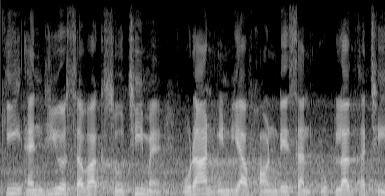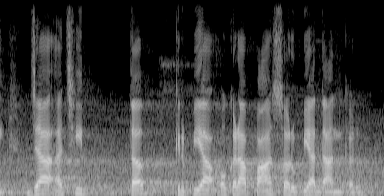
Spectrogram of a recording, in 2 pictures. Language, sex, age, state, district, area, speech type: Maithili, male, 18-30, Bihar, Purnia, urban, read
